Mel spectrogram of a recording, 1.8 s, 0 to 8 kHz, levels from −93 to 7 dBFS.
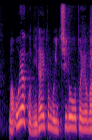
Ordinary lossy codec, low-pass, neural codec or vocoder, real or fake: none; 7.2 kHz; none; real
